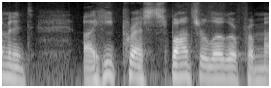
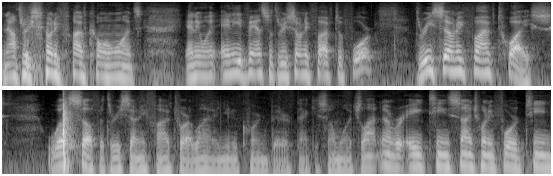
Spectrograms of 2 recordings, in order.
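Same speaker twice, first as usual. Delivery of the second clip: usual speaking voice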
